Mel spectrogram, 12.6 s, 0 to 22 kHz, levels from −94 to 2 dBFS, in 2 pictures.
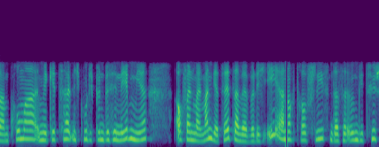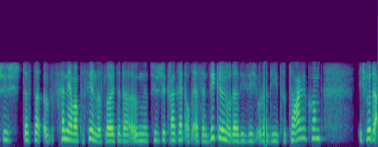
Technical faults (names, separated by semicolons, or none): packet loss filled with silence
